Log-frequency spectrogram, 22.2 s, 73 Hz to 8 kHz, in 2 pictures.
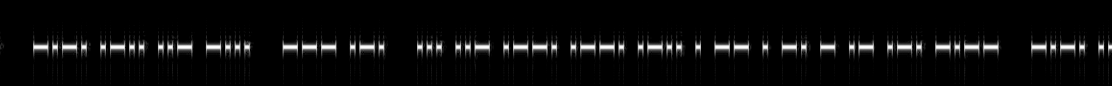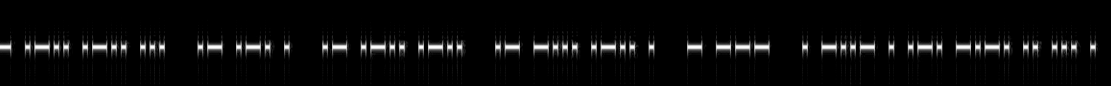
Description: Morse code, heard as a keyed tone, about 25 wpm, 610 Hz. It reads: CLUB OR SUPPLEMENTARY CALLS ARE ALL ABLE TO EXERCISE
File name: 2012-01-mp3 / n14-FUN WITH NUMBERS-25wpm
